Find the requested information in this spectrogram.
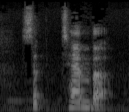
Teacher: remember the T in the middle to give us a frictional T sound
